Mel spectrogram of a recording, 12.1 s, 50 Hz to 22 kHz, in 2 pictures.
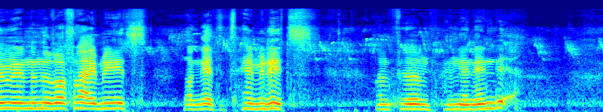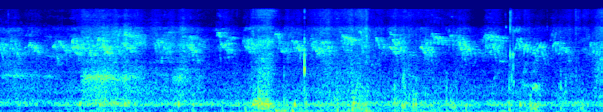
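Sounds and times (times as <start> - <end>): small birds chirping: 0.0 - 12.0
footsteps on pavement: 8.3 - 12.0.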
